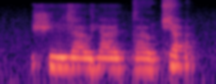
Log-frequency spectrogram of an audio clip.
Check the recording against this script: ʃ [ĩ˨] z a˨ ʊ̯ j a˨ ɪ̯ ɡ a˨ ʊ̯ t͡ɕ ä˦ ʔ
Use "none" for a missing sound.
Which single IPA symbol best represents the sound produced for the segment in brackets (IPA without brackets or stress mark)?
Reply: ĩ˨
